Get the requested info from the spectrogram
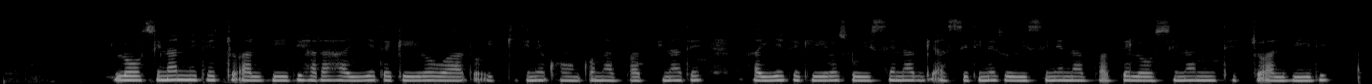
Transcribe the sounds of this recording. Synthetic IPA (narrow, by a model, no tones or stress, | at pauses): lo̞ːsɪnɐnːɪt̪ʰɛt͡ʃːɔ̰ʔɐlbiːd̪ɪɦɐɾɐɦɐjːɛt̪ɛkiːɾɔwaːt̪ʼɔ̰ʔɪkːɪ̥t̪ɪnɛkʼɔːŋkʼɔnɐbːɐbːɪnɐt̪ɛ | hɐjːɛt̪ɛkiːɾɔsʊjɪsːɛnɐɡːɪ̰ɐ̰sːɪt̪ɪnɛsʊjɪsːɪnɛnɐbːɐ̰bːɛloːsːɪnɐnːɪt̪ʰɛt͡ʃːɔ̰ɐ̰lbiːd̪ɪ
